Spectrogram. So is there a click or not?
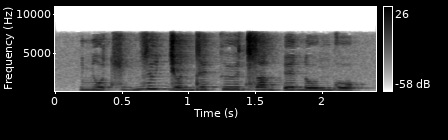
no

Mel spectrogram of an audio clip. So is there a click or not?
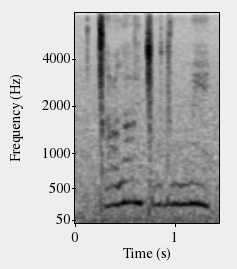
yes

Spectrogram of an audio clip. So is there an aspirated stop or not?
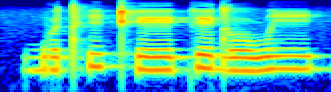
yes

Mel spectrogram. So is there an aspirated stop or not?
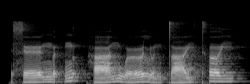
yes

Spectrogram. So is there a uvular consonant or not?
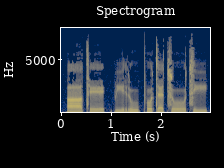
no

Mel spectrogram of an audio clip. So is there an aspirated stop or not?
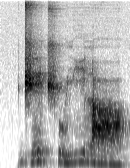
yes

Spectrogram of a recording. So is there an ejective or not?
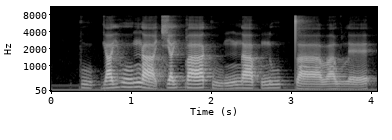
no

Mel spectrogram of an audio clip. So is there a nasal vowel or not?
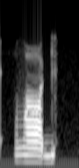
no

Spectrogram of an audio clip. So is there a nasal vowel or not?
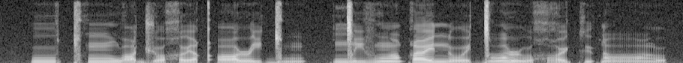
yes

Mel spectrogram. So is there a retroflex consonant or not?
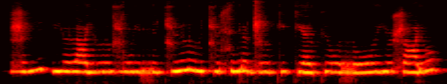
yes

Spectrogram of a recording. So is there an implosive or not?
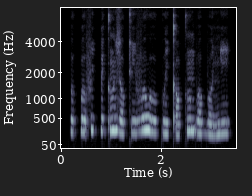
no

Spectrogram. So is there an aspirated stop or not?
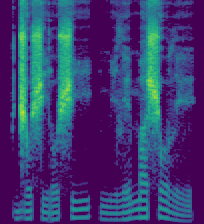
no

